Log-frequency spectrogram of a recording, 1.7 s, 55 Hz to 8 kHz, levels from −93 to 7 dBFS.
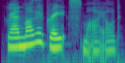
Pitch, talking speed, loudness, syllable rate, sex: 205 Hz, 110 wpm, -15 LUFS, 4.0 syllables/s, female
